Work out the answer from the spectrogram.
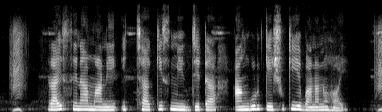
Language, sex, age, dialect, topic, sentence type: Bengali, female, 18-24, Northern/Varendri, agriculture, statement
